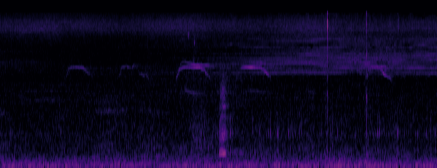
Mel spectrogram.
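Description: A bird calling with short, high, arched chirps, repeated roughly once a second over a faint steady background hiss and hum, with a couple of soft ticks midway.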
